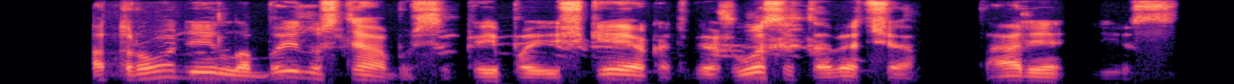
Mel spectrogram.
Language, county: Lithuanian, Utena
